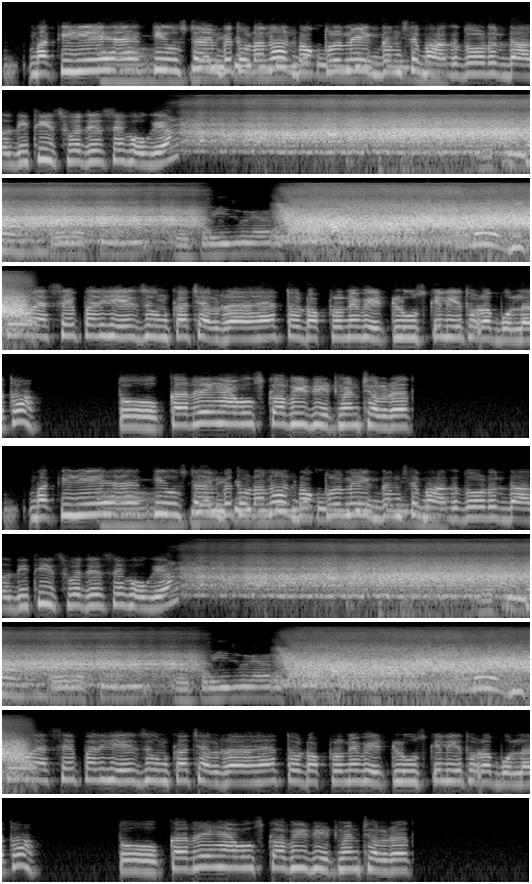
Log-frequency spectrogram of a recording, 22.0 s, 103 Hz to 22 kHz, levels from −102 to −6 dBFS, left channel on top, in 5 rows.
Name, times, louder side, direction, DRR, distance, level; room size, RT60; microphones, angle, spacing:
voice 1, 0.0-5.9 8.6-9.2 12.6-17.9 18.6-21.0, left 3 dB, 65° left, 5.0 m, -33 dB
voice 2, 0.8-3.7 7.5-8.9 9.2-12.0, equal, 5° right, 4.0 m, -41 dB
sound 1, 5.9-10.5 11.1-13.5, left 6 dB, 25° left, 0.8 m, -25 dB
head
